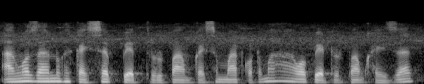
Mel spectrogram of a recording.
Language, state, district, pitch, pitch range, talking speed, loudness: Kokborok, Tripura, Dhalai, 115 Hz, 105-130 Hz, 185 wpm, -20 LUFS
